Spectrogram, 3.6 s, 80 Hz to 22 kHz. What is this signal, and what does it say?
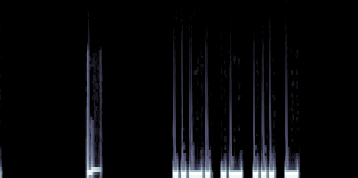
Morse code, heard as a keyed tone, about 29 wpm, 700 Hz. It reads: FAST
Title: Sentences from Top 400 Words - New Word Drill - 30wpm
